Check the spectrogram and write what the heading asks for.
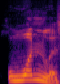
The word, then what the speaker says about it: Oneless: It's pronounced Oneless. So there you go. Striker Oneless. Sorry for mispronouncing your name. Welcome to the stream, brother.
